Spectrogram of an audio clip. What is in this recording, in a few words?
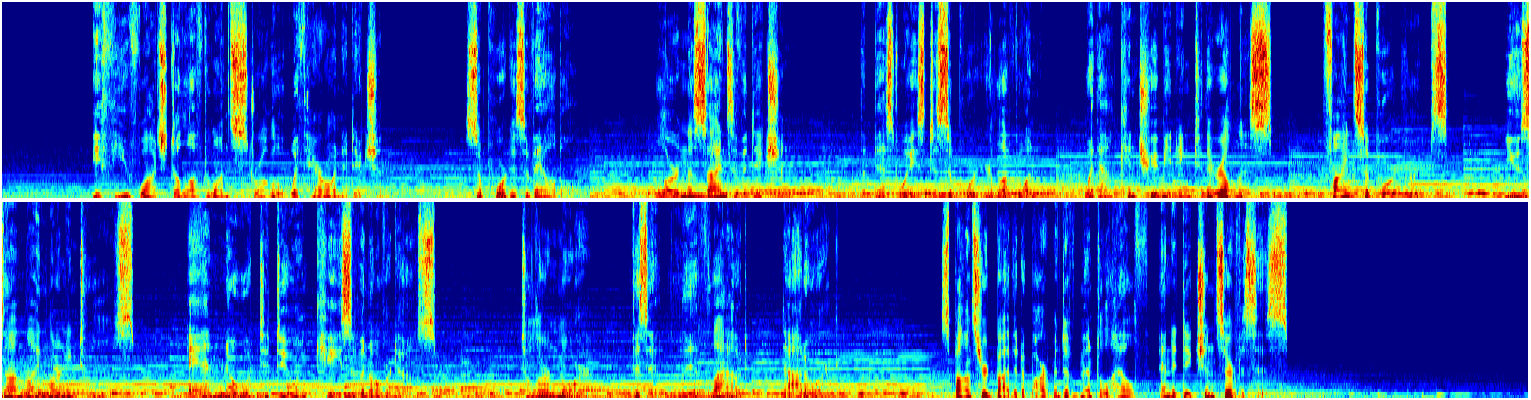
male spot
